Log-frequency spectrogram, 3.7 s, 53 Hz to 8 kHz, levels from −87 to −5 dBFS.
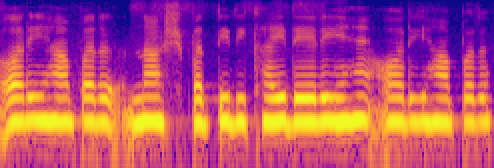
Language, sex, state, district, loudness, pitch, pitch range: Hindi, male, Himachal Pradesh, Shimla, -11 LUFS, 215 Hz, 210-220 Hz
